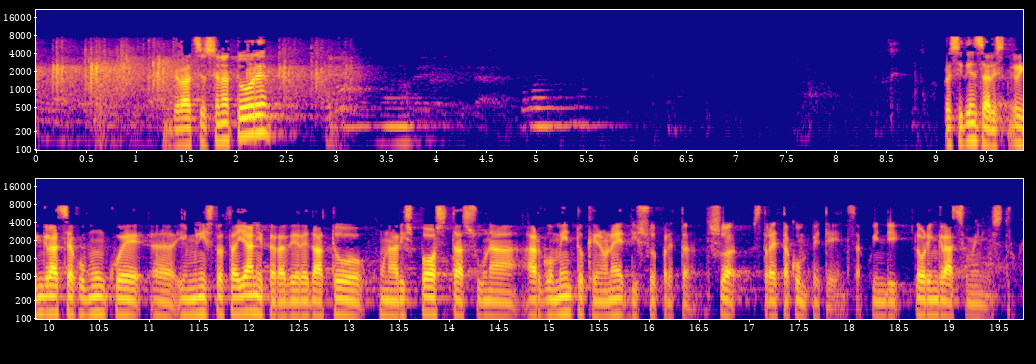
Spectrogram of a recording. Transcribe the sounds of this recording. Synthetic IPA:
ɡɾat̪sːjesenat̪oːɾe | pɾesid̪ɛnt̪sariŋɡɾat̪sːjakomuŋkweḭlminist̪ɾot̪ajaːnipeɾaveːɾed̪aːt̪ounaɾispɔst̪asuna̰ːrɡoment̪ok̟enːonɛd̪isuːɛt̪ːa̰d̪isuːast̪ɾɛt̪ːakompet̪ɛ̰nt̪sa̰kwind̪iloɾiŋɡɾat̪sːjominist̪ɾo

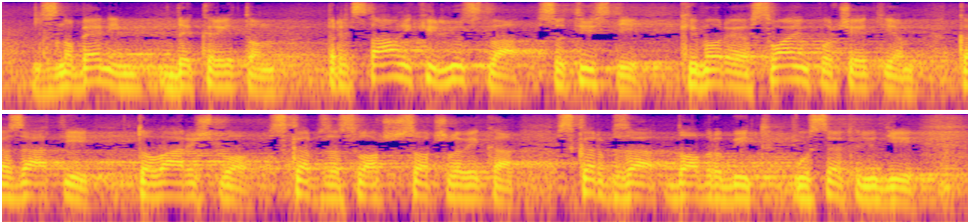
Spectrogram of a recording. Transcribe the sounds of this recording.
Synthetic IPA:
znɔbɛːnimd̪ɛkɾeːt̪ɔm | pɾɛt̪st̪aːwnikiljuːt̪st̪ʋasɔt̪ist̪ikimoːɾajɔsʋɔːjimpɔt͡ʃeːt̪jɛm | kazaːt̪it̪ɔʋaːɾiʃt̪ʋɔ | skəɾbzasɔsɔt͡ʃlɔʋeːka | skəɾbzad̪ɔbɾɔbit̪usəxljud̪jiː

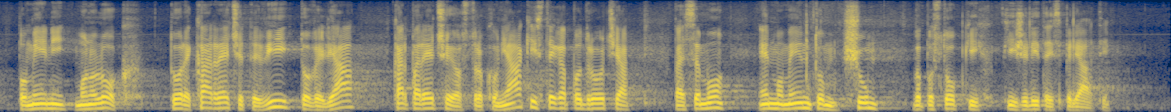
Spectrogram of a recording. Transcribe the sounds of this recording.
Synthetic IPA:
pɔmeːnimɔnɔlok | t̪oːɾɛjkaɾːɛːt͡ʃɛt̪ɛʋit̪oːʋɛljakaɾpaɾɛːt͡ʃɛjɔst̪ɾɔkɔwnjaːkist̪eːɡapɔd̪ɾoːt͡ʃja | pajɛsamoːɛnmɔmɛnt̪umʃumʋəpɔst̪oːpkixkiːɣʒɛlit̪ɛispɛlja̰ːt̪i

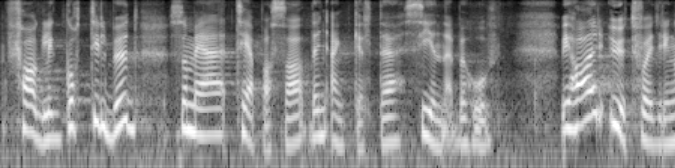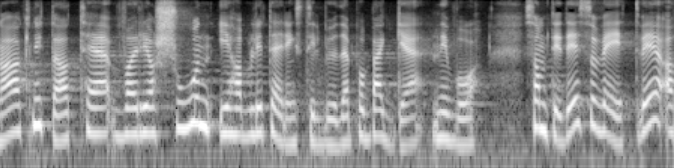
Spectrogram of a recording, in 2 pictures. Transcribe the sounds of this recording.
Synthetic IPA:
fɑːɡlɪɡɔt̪ʰːɪlbʉːd̪sɔmɛt̪ʰɛpʰɑsɑd̪ɛɲɛŋkəlt̪əsiːnə̰bəhṵːʋ | ʋɪɦɑɾʉːt̪fɔɾd̪ɾɪŋɑkʰnʏt̪ːɑt̪ʰɪʋɑɾɪɑʂuːnɪɦɑbɪlɪt̪ʰeːɾɪŋst̪ʰɪlbʉːd̪əpʰɔbɛɡːənɪʋoː | sɑmt̪iːd̪ɪsɔʋeɪt̪ʋɪɑ̰

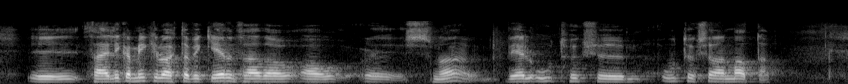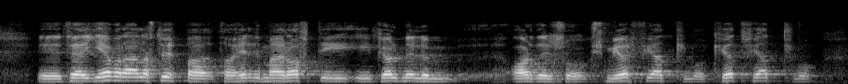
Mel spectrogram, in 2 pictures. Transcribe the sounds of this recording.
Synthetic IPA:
θaðɛɾliːkamɪːcɪlvaxt̪aðvɪðcɛːɾʏmθaðawaw | ɔnːavɛːluːt̪hʏksʏðʏ | uːt̪hʏksaðanmaːwt̪a | θɛɣaðjɛvaɾaːlast̪ʏhpaðθawhejɾðɪmaːðɾɔft̪iːfjœlmɪlʏm | ɔɾðejnsɔsmjœɾ̥fjat̪lɔɣcʰœːt̪fjat̪lɔɣ

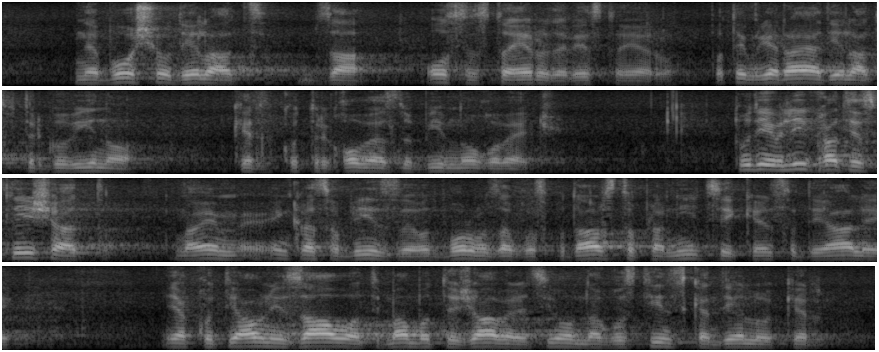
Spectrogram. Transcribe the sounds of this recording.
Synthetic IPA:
nɛboʃɛd̪eːlat̪zaoːsɛmst̪ɔewɾɔd̪ɛʋeːt̪st̪ɔewɾʊpot̪eːmɡɾeɾaːjad̪eːlat̪ʋt̪əɾɡɔʋiːnɔ | kɛɾkot̪ːəɾɡoːʋɛzd̪ɔbiːmnoːɡɔʋɛt͡ʃ | t̪uːd̪ijɛʋɛlikɾat̪jɛsliːʃat̪nɛʋemɛ̰ŋkɾat̪sɔblizɔd̪boːɾɔmzaɡɔspɔd̪aɾst̪ʋɔplaniːt̪sikeɾsɛd̪ɛjaːli | jakɔt̪jaːwnizaːʋɔt̪imaːmɔt̪ɛʒaːʋɛɾɛt̪siːmɔnaɡɔst̪inskɛmd̪eːlukeɾ

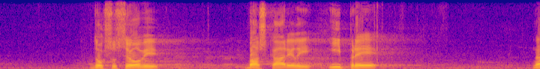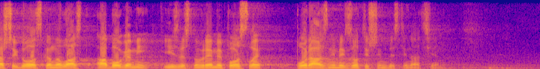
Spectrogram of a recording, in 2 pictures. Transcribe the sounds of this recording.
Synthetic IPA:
d̪o̞ksuse̞o̞ʋi | baʃkaːɾiliːpɾeː | naʃeɡd̪o̞lˠaskanaʋlˠaːst̪abo̞ɡamiizʋe̞sno̞ʋɾe̞ːme̞po̞sle̞po̞ɾaːznime̞ɡzo̞t̪it͡ʃnimd̪e̞st̪ina̰ːt̪sija̰ma

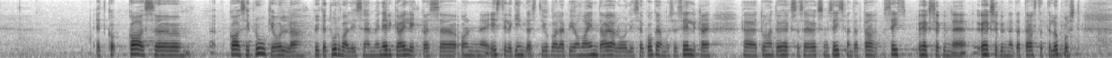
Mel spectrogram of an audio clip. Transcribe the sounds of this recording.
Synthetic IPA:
e̞t̪kkɑːs | kɑːse̞jpruːɡ̥io̞lːɑkɤjɡ̥e̞t̪urvɑlise̞me̞ne̞rɡ̥iɑɑlʲːikːˑɑso̞nːe̞ːst̪ile̞kind̪lɑ̰st̪ijub̥ɑlæb̥io̞mɑe̞nd̪̥ɑɑjɑlo̞ːlise̞ko̞ɡ̥e̞muse̞se̞lɡe̞ | t̪uɦɑnd̪eyɦe̞ksɑsɑjɑyɦekskymnsejt̪smend̪̥ɑt̪ːe | yɦeksɑyyɦe̞ksɑkymnend̪ɑt̪ːeɑːst̪ɑt̪ːˑe̞lɤpːust̪

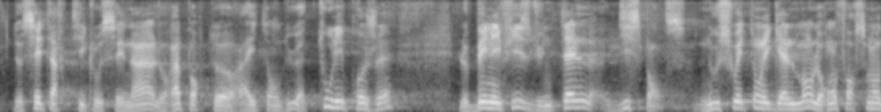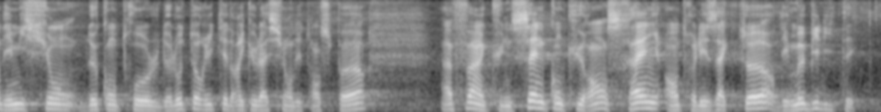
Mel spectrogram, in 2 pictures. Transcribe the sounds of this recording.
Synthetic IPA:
d̪əsɛt̪aʁt̪ʰiklosenaləʁapɔʁt̪œʁaet̪ɑ̃d̪yat̪ulepχɔʒɛ | ləbenefis̬d̪ynt̪ɛld̪ispɑ̃snuswɛt̪ɔ̃eɡalmɑ̃ləʁɑ̃fɔʁsmɑ̃d̪emisjɔ̃d̪əkɔ̃t̪χold̪əlot̪ɔʁit̪ed̪əʁeɡʲylasjɔ̃d̪et̪χɑ̃spɔʁ | a̰fɛ̃kʰynsɛnkɔ̃kʲʰyʁɑ̃sʁɛɲɑ̃t̪χəlezakt̪œʁd̪emɔbilit̪e

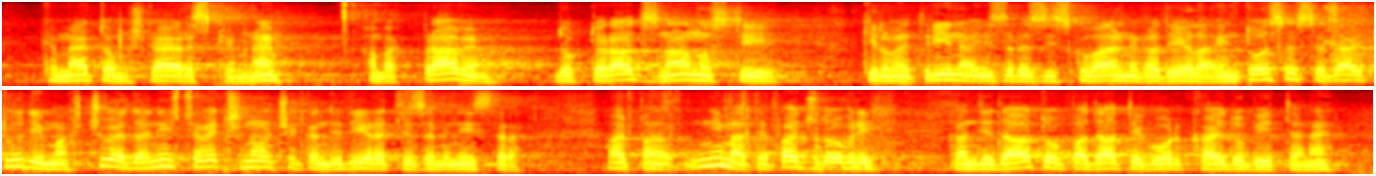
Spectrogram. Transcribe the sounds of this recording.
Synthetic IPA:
kmɛt̪ɔmʃt̪ɛɛɾskimnɛ | ampakpɾaːʋimd̪ɔkt̪ɔɾaːt̪znaːnɔst̪i | kilɔmɛt̪ɾiːnaizɾaziskɔʋaːlnɛɡad̪eːlaint̪oːsɛsɛd̪ajt̪uːd̪imaxt͡ʃuːjɛd̪aniʃt͡ʃɛʋɛt͡ʃnoːt͡ʃɛkand̪id̪iːɾat̪izaminiːst̪ɾa | alpaniːmat̪ɛpat͡ʃd̪oːbɾix | kand̪id̪aːt̪ɔwpad̪aːt̪ɛɡoɾkʰajd̪ɔbiːt̪ɛnɛ

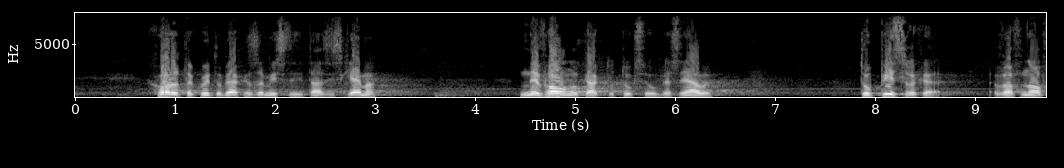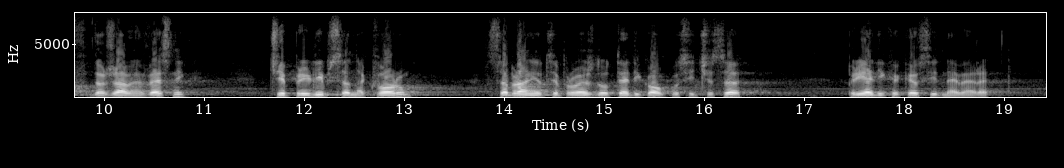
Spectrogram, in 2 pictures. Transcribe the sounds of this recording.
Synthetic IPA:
xɔɾət̪əkoit̪obʲjaxəzɐmislɛlit̪azisxɛmə | nɛvɔlˠnokak̚t̪ot̪uksɛobɛsnʲavə | t̪opisvəxə̰ | vɐfnɔfd̪ɐɾʒavɛnvɛsnik | t͡ʃɛpɾilipsənɐkvɔɾʊm | sɐbɾaniɛt̪osɛpɾovɛʒd̪ɐot̪ɛd̪ikɔlˠkʊsit͡ʃɛsə | pɾiɛd̪ikɐkəfsid̪nɛ̰vɛ̰nɾɛ̰t̪

